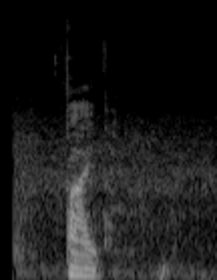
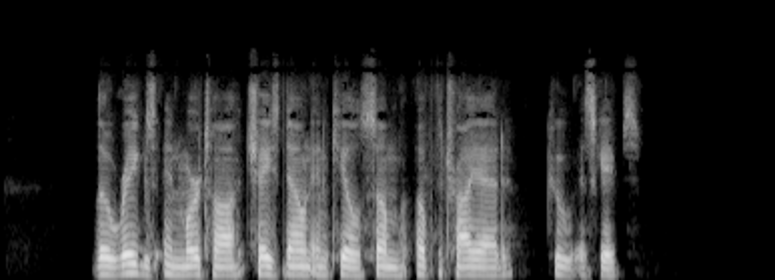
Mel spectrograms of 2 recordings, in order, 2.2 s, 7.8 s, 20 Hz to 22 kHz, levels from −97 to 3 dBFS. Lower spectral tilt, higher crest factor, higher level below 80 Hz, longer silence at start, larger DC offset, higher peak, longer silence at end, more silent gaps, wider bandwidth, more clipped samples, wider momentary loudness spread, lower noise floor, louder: about the same, -7.5 dB/octave vs -6.5 dB/octave; first, 22 dB vs 16 dB; second, -72 dBFS vs -58 dBFS; second, 0.15 s vs 0.95 s; neither; second, -20 dBFS vs -2 dBFS; second, 0.5 s vs 1.4 s; neither; first, 11 kHz vs 7.6 kHz; neither; first, 25 LU vs 10 LU; second, -65 dBFS vs under -90 dBFS; second, -39 LUFS vs -18 LUFS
